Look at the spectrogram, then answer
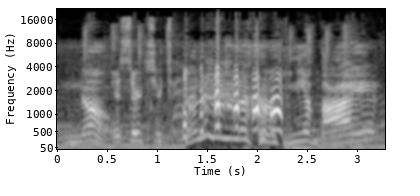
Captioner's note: laughs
